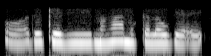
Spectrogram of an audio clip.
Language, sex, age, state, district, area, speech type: Manipuri, female, 18-30, Manipur, Churachandpur, rural, conversation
